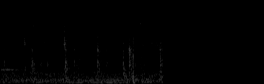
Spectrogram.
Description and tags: silla moviendose y haciendo ruidos
silla, chirridos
